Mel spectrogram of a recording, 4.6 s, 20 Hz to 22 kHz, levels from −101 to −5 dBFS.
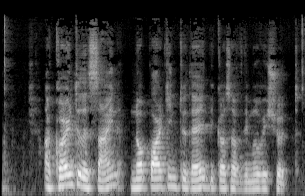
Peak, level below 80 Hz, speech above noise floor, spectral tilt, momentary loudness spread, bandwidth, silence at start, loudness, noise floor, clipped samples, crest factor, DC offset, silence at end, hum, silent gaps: -4 dBFS; -58 dBFS; 38 dB; -6.5 dB/octave; 10 LU; 16 kHz; 0.05 s; -21 LUFS; -58 dBFS; under 0.1%; 16 dB; under 0.1%; 0.3 s; none; none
